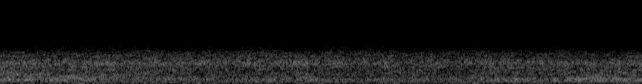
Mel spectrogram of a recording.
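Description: Steady background noise with a few faint, short, high chirps, like small birds, about a second and a half in and again near the end.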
